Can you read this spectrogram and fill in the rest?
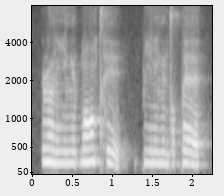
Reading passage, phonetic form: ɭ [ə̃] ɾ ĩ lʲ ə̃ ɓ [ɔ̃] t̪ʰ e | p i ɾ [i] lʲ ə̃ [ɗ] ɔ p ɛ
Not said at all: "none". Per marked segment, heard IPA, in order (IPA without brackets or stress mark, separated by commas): ə̃, ɔ̃, ĩ, d̪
